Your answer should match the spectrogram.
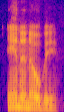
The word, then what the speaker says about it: Anunoby: Anunoby.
